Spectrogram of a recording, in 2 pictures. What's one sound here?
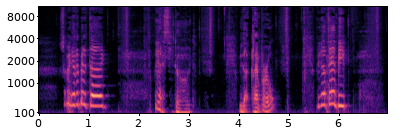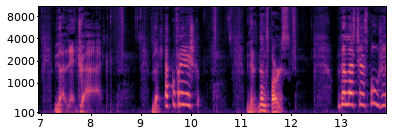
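Playing cards slide and flick against each other.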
